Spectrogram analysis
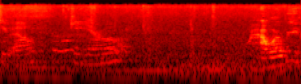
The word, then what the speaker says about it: Guillermo: I don't think you pronounce the L's. I think it's a Y. It's a 2L. Guillermo.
